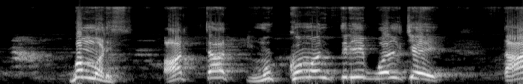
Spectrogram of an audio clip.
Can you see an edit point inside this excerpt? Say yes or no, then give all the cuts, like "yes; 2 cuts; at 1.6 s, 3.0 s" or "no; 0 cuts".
no; 0 cuts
